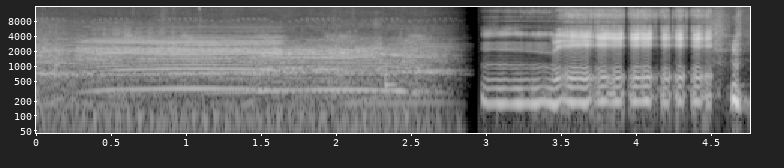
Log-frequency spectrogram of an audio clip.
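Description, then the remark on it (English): A person's voice imitates a llama, with a long, drawn-out nasal bleat followed by a shorter, wavering and stuttering one, sounding more like a goat. The imitation is loud, with no other talking. “That's kind of more like a goat.”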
